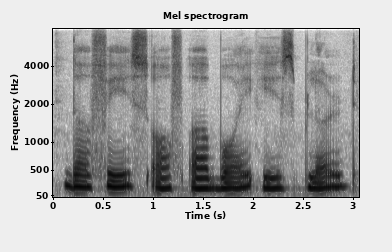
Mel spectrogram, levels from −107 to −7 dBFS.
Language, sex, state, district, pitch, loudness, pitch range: English, female, Assam, Kamrup Metropolitan, 190 Hz, -16 LUFS, 180-210 Hz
